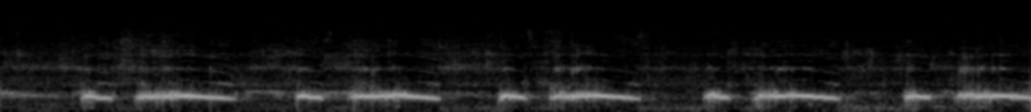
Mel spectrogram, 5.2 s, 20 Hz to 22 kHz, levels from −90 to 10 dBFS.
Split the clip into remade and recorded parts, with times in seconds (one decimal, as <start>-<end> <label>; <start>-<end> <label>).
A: 0.0-5.2 remade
